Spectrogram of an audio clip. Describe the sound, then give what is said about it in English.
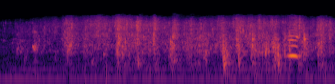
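Continuous splashing and churning water, with irregular sloshing bursts throughout, as a man's body is dragged from a creek. A brief vocal sound rises near the end. “Help me put him out in the creek before he drowns.”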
